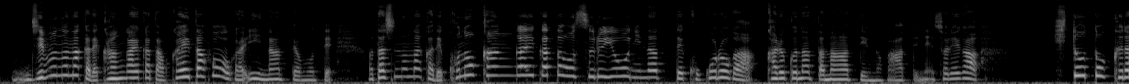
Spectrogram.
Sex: female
